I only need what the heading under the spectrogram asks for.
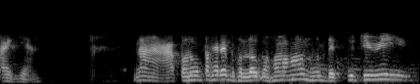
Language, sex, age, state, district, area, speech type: Odia, female, 45-60, Odisha, Balasore, rural, conversation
